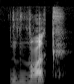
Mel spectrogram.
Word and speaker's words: Luc: Uh, Luck is their name. L U C, but it's pronounced Luck.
